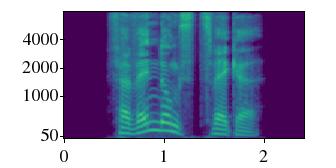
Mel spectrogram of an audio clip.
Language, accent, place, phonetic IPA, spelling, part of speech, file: German, Germany, Berlin, [fɛɐ̯ˈvɛndʊŋsˌt͡svɛkə], Verwendungszwecke, noun, De-Verwendungszwecke.ogg
- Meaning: nominative/accusative/genitive plural of Verwendungszweck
